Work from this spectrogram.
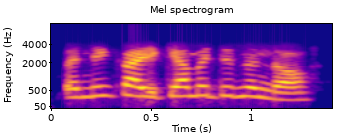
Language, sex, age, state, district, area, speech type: Malayalam, female, 18-30, Kerala, Wayanad, rural, conversation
